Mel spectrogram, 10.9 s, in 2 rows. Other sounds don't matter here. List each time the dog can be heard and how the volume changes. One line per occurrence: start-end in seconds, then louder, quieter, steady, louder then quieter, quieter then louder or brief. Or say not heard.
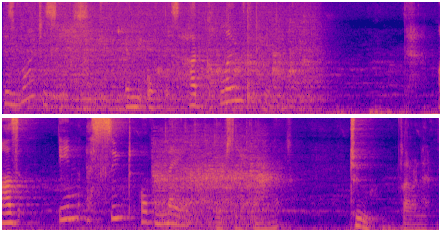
not heard.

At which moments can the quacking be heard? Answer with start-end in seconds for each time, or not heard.
1.9-3.9, 7.3-8.8.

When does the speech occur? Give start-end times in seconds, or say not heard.
0.0-3.6, 5.0-10.9.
